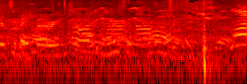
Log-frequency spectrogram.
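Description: Indistinct voices of several people talking at once outdoors, with no clear words.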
